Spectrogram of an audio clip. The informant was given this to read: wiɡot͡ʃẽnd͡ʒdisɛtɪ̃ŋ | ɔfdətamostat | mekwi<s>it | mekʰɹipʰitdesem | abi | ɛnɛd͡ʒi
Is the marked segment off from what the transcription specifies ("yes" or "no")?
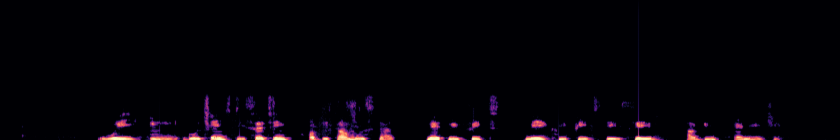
yes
